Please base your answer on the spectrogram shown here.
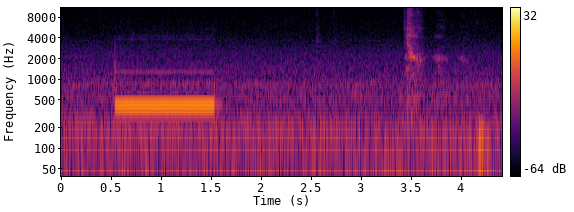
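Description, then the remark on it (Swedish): A phone rings with one steady electronic tone lasting about a second, loud, followed by near-silence and a faint brief squeak a few seconds later. “Dennis Slottermål ringer det tydligen.”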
